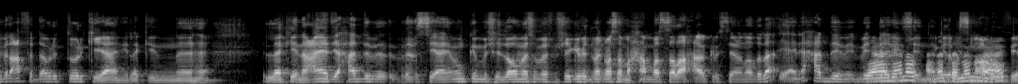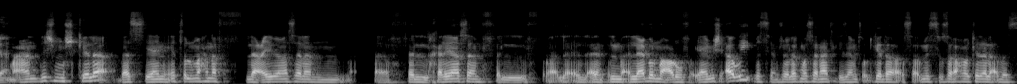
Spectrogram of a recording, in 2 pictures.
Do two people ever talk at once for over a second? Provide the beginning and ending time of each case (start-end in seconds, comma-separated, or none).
8.6-10.3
